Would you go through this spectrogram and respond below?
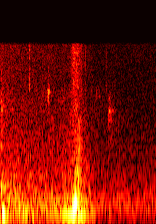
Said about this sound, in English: And I'm going to take another sip of water real fast.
